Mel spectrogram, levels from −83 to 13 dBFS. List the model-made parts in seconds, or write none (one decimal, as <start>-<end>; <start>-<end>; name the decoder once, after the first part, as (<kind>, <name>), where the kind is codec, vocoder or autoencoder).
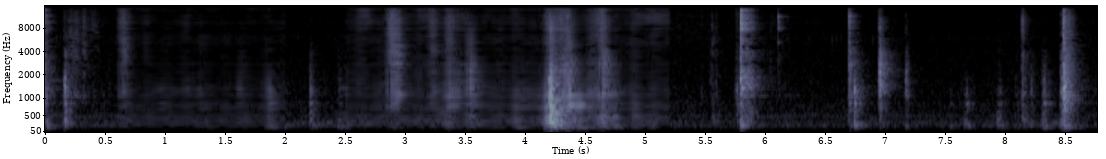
0.6-2.0 (vocoder, BigVGAN v2); 2.5-5.2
